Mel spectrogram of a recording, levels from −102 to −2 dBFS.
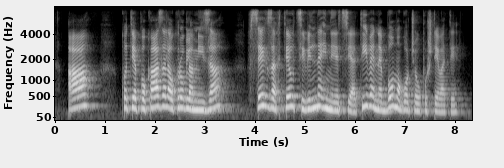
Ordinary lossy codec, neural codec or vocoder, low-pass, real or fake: none; none; 7.2 kHz; real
